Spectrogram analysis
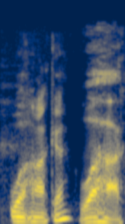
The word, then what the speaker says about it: Oaxaca: Oaxaca. Thank you. Sorry for that. Or if you're from Texas, it's Brohaca.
